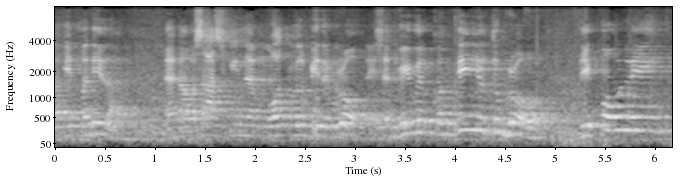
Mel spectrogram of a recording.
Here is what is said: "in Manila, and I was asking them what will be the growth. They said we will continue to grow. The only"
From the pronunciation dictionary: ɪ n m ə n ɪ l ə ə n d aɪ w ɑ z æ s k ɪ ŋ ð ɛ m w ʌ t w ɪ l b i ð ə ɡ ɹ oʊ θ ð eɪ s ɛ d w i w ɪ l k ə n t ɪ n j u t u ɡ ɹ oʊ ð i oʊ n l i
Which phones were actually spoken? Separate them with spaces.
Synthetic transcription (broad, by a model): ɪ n m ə n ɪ l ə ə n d aɪ w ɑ s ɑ s k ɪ ŋ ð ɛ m w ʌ t w ɪ l b i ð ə ɡ ɹ oʊ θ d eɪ s ɛ d w i w ɪ l k ə n t ɪ n j u t u ɡ ɹ oʊ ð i oʊ n l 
